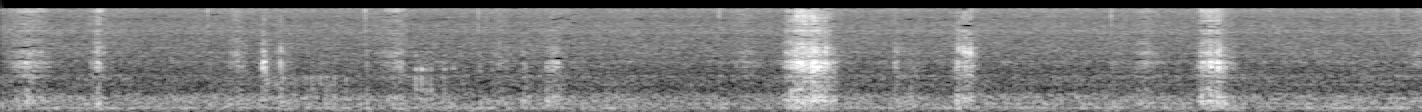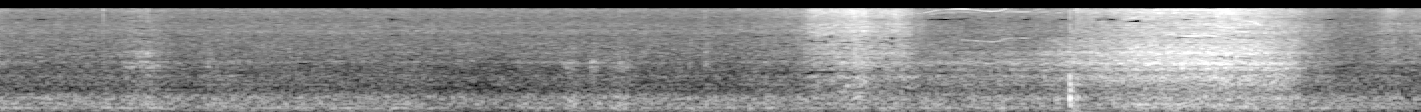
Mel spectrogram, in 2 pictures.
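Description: A metal dip-pen nib inks strokes across a flat sheet of manga manuscript paper, producing a soft, steady scratching hiss. Occasional sharper scratches stand out, and a louder, brighter scrape rises near the end before fading back to quiet.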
